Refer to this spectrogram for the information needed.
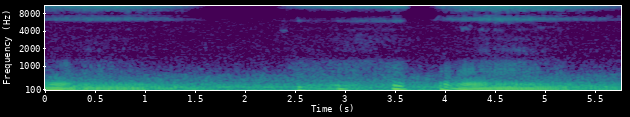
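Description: Low, rattling breathing sounds that rise and fall over a steady high-pitched hum; snoring in a sleeping dog.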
